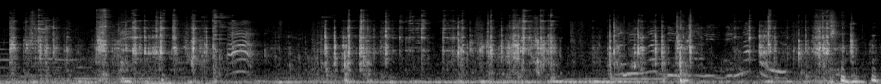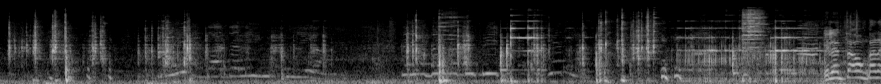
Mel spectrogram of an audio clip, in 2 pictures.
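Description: A hammer taps on metal rods, in sharp quick knocks.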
